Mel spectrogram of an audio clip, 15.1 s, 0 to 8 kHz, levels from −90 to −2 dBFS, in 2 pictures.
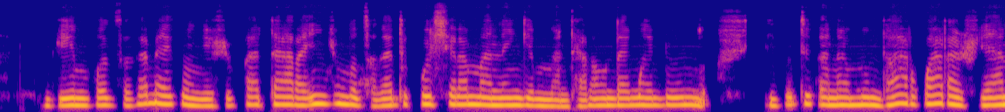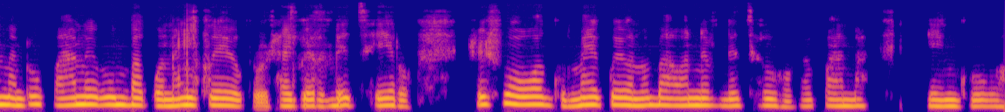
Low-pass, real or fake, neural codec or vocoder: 7.2 kHz; fake; codec, 16 kHz, 4.8 kbps, FACodec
